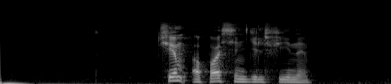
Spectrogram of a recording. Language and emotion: Russian, neutral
